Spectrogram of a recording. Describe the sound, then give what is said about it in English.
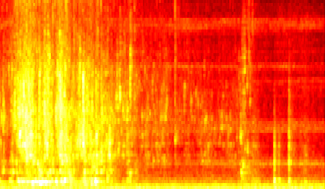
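Water splashes and gushes into a cooking pan in a kitchen while macaroni and cheese is being made, a bright rushing pour that tapers off into quieter trickles and faint clinks, with no talking. “I had to pour the water into the pan. That's what you can hear.”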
